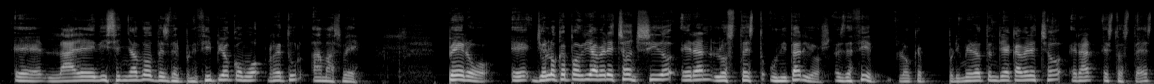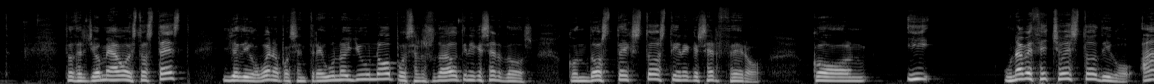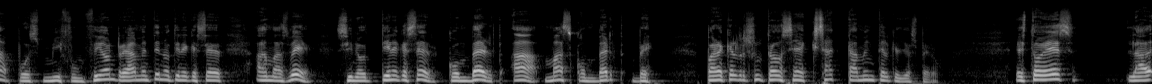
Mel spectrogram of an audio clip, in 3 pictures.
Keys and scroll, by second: 9.5 Escape, 9.9 ctrl+n, 10.1-13.0 typing, 11.8 ctrl+n, 16.0-16.8 typing.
